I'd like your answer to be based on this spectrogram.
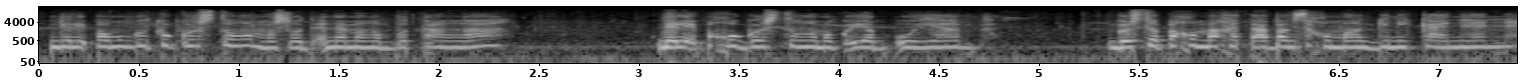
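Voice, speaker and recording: An actress playing a gentle, frank teenage schoolgirl with a Cebuano accent in a radio drama. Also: sits high, little pitch movement, brisk, slight background noise. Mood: gentle, earnest.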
